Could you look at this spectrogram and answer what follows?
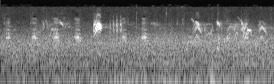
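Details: Ducklings in July giving short, high-pitched peeps, scattered through the clip, with one louder, sharper peep near the middle and several fainter chirps after it, over a steady low background hiss.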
